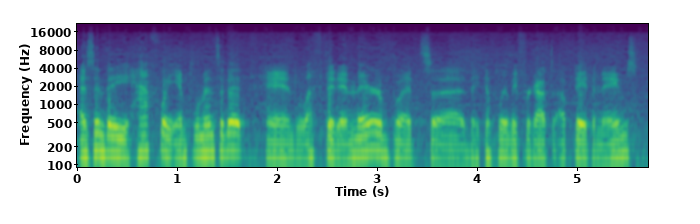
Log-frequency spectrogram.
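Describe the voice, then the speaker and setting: A man's voice: mid-range voice, fairly quick, darkish tone, soft background music. A man giving chatty, casual commentary on a game stream, laughing often.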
